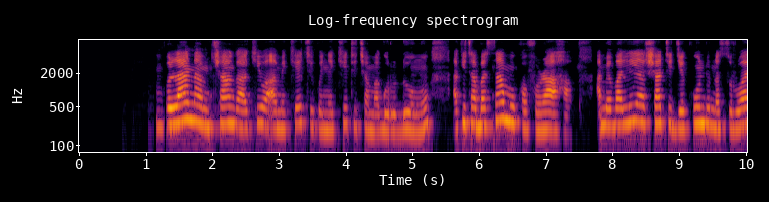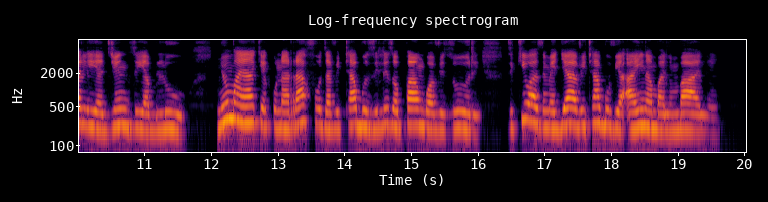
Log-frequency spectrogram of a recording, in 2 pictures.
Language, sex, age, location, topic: Swahili, female, 18-24, Nairobi, education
